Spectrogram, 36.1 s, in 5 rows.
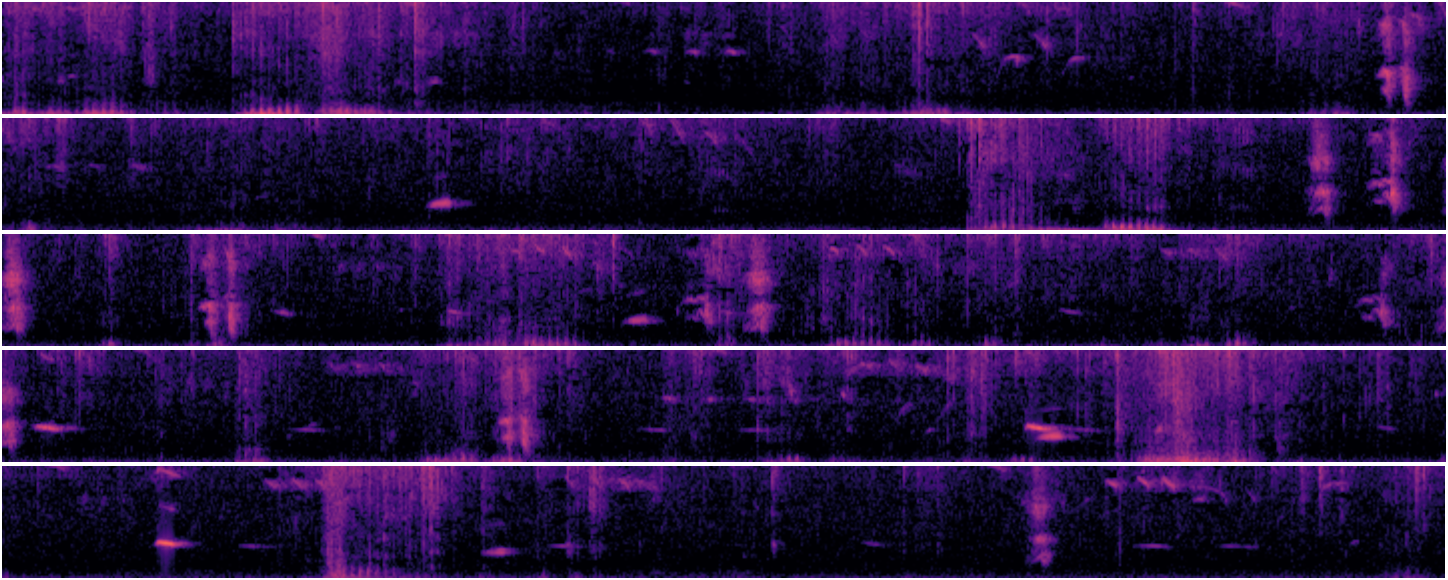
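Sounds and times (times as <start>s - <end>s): faint bird calls: 6.6s - 7.4s, 16.6s - 19.1s, 21.2s - 22.1s, 33.8s - 35.2s.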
